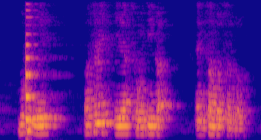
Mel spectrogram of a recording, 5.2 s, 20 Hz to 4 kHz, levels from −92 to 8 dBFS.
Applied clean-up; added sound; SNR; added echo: classical method WPE with log-MMSE.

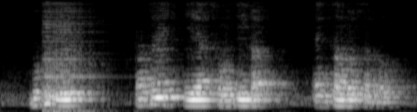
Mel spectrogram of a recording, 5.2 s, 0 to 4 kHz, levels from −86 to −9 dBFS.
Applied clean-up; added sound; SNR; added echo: neural separator model SepFormer DNS4.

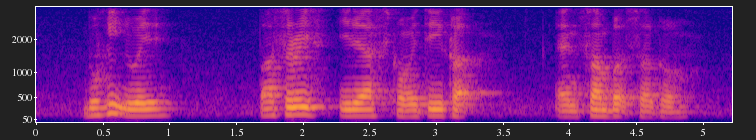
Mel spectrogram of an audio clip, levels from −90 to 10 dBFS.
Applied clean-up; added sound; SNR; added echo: none; none; none; none.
